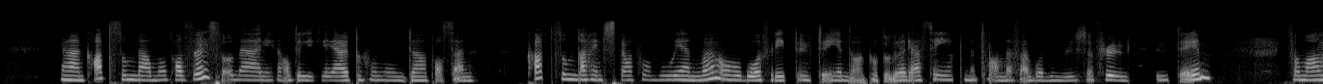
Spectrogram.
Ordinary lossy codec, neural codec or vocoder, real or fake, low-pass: none; codec, 16 kHz, 0.5 kbps, X-Codec, HuBERT features, trained on general audio; fake; none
